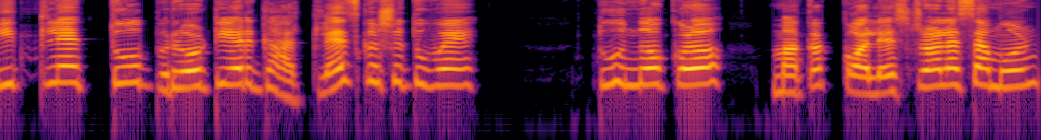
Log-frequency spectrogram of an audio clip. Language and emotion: Goan Konkani, angry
